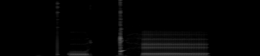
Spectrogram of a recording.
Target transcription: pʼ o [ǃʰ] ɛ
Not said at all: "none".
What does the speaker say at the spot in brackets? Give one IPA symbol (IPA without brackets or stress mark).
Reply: ǃʰ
